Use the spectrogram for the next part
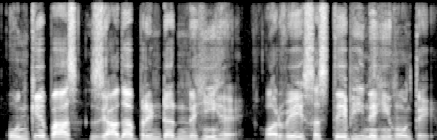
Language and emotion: Hindi, neutral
